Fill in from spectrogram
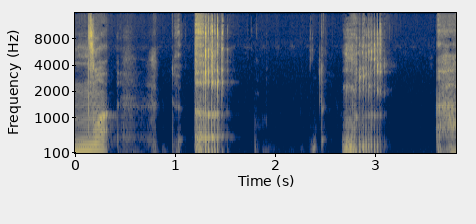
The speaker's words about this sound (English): Me burping the alphabet. Correct.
